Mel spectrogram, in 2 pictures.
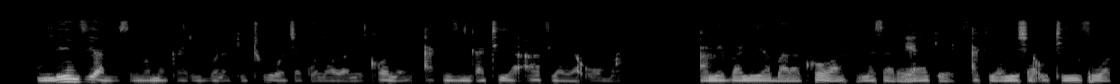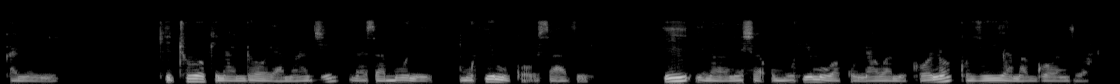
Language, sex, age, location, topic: Swahili, male, 18-24, Kisumu, health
